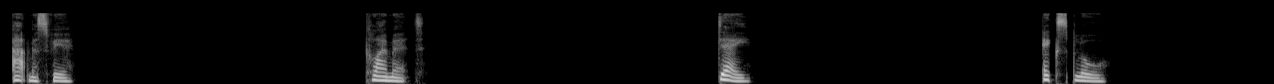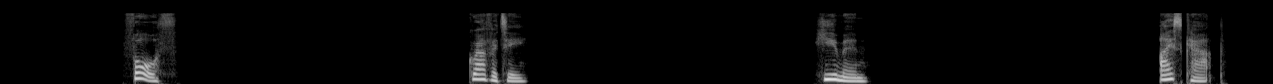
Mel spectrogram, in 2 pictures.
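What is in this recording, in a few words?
British; mars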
